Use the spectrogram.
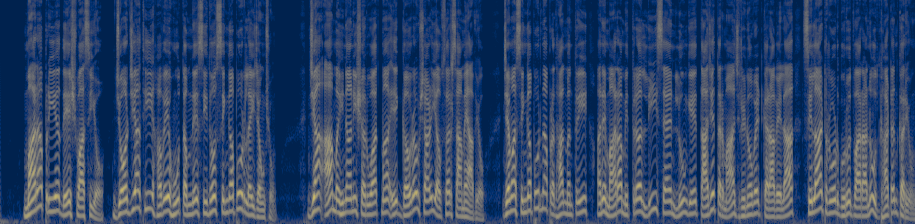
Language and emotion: Gujarati, neutral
